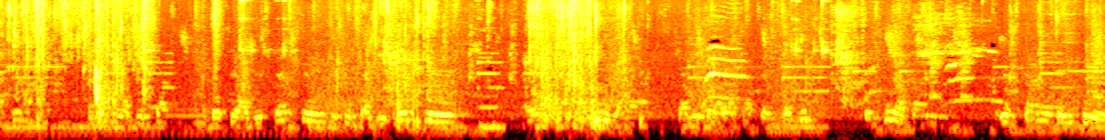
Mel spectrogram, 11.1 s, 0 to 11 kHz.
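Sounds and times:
garden hose running: 0:00.0 - 0:09.4
water splashing in a basin: 0:00.0 - 0:09.4.

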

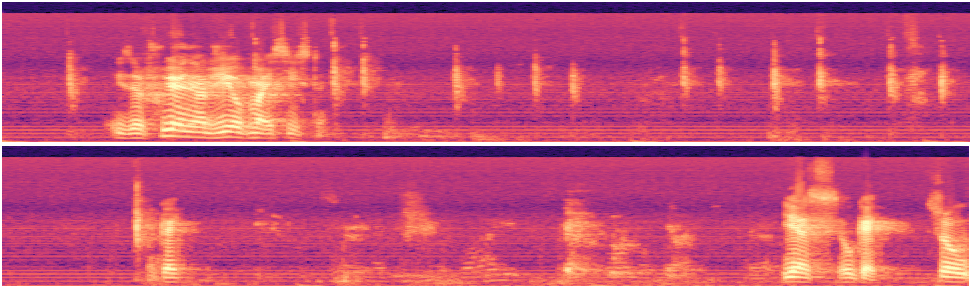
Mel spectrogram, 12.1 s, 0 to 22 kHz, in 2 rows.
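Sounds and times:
chalk tapping and scratching: 0:01.6 - 0:06.0.

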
